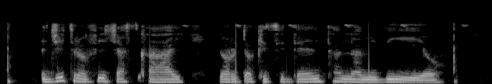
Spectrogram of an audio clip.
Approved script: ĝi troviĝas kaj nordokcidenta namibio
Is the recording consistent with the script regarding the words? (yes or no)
yes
